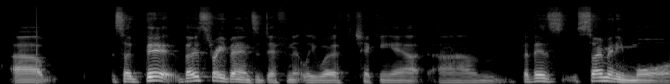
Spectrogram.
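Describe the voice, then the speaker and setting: In a very clean recording with a silent background, a man with an Australian accent speaks in a fairly low pitch with lively intonation. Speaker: music promoter. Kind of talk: interview.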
